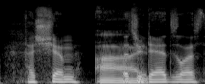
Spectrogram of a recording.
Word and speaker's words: Hashem: It has many pronunciations. You could, the proper pronunciation is probably Hashem. Hashem.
